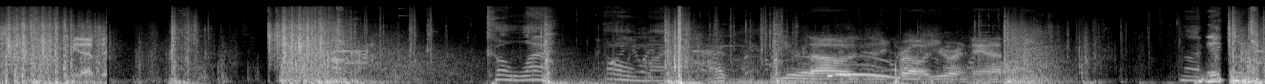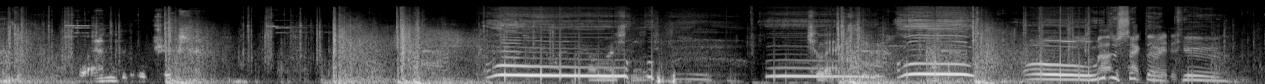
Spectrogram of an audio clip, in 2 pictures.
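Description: Sniper rifle shots fire loudly, one at a time.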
